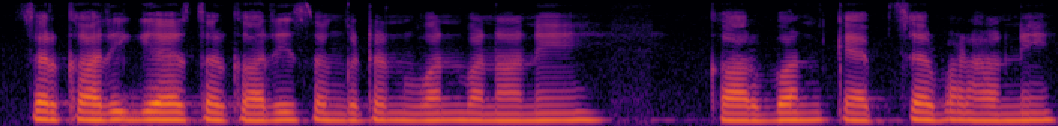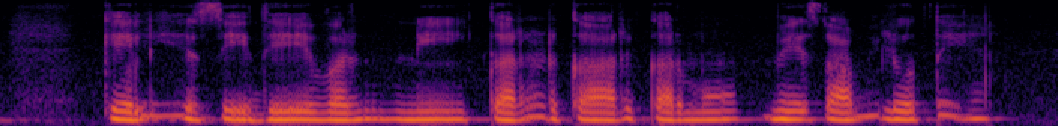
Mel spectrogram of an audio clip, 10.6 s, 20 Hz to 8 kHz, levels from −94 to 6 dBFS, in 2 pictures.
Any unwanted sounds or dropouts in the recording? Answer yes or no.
no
